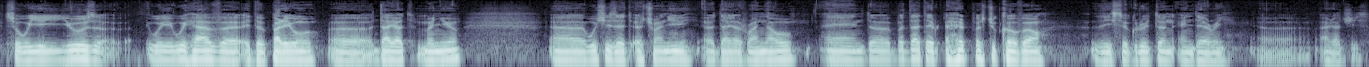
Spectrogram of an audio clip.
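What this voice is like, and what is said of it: French accent in English. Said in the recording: “I hear a French accent”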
